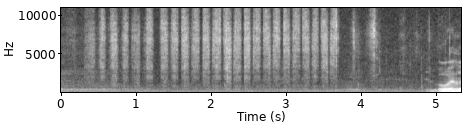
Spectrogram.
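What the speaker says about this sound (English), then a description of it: "Take some of this material and give it a little rub." Polishing material rubbed by hand on a small, dull brass oiler makes quick, rhythmic back-and-forth scrubbing strokes, steady for about four seconds, then slowing to a few last rubs before a brief voice at the end.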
